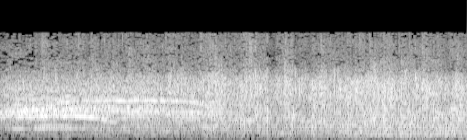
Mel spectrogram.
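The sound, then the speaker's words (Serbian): Loud, sustained audience applause greeting Ambassador Dezer, a dense wash of many hands clapping at steady strength throughout, with a hint of voices in the crowd at the start. “Aplauzi kojima su uputili pozdrav samom ambasadoru Dežeru lako bi se mogli protumačiti kao izraz simpatija prema evropskoj ideji.”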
